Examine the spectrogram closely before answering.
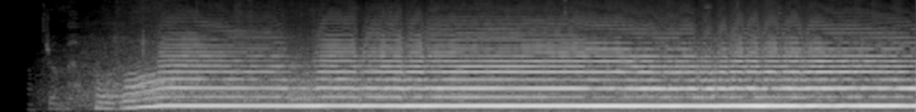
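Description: A performer sounds a long held note that slides up and then holds steady in a large echoing hall.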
